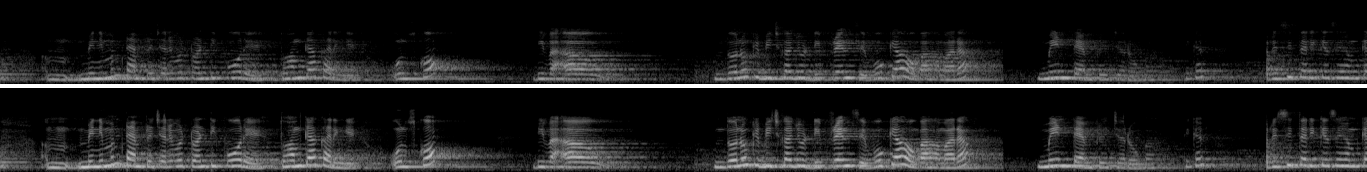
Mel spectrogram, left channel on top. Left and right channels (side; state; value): left; quieter; 6.8 dB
